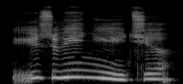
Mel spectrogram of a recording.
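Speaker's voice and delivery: high, slow, small squeak; squeaky little boy. A narrator's reading. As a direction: squeak a timid, drawn-out apology. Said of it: "пропищал младший". (пропищать по-детски)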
